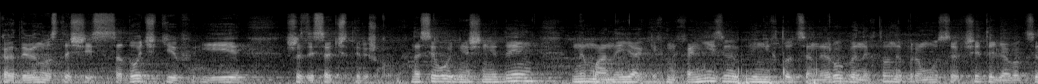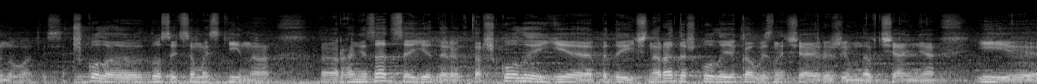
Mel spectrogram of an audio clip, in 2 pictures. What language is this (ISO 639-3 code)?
ukr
